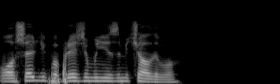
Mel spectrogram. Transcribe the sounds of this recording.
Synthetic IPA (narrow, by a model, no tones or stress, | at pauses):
vɐlˠʂɛbnʲɪk̚pɐpɾʲeʐnʲɪmʊnʲɪzəmʲɪt͡ɕalˠjɪvo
